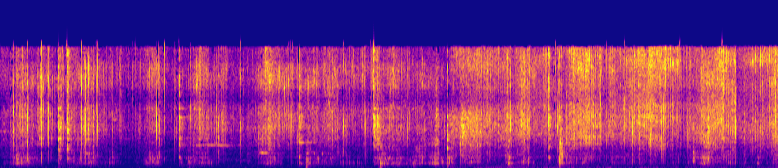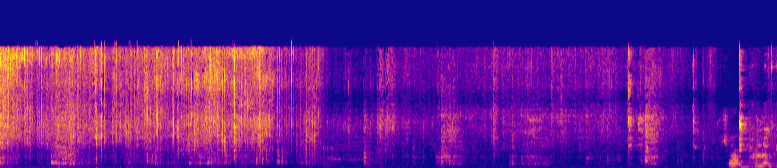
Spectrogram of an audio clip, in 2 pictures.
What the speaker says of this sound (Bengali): সবগুলোকে আমি একসাথে ভেজে নেব।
